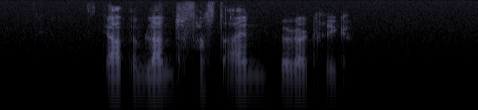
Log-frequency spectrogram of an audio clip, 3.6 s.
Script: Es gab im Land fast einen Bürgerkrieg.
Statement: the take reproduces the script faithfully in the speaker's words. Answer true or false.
true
